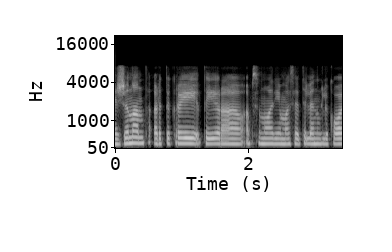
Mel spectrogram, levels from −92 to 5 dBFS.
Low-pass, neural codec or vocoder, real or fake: 7.2 kHz; codec, 16 kHz, 6 kbps, DAC; fake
